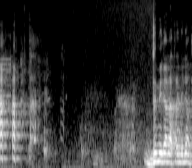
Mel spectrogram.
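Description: A young woman laughs softly close to a microphone.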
